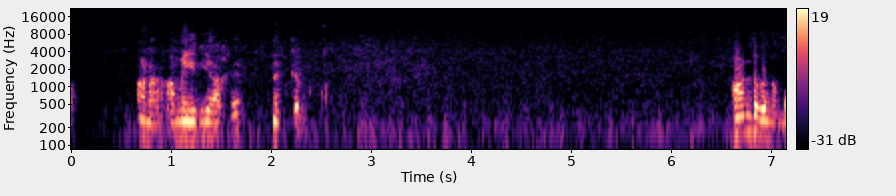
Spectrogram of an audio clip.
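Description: An elderly man speaks slowly and solemnly into a microphone, with pauses.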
